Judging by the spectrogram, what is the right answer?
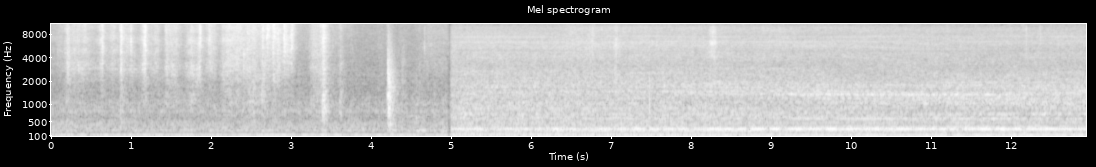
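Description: Light handling clicks and rustles over a low room hum. About five seconds in, the sound switches abruptly to a steady mechanical hum with a constant low tone, like a fan or appliance running.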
